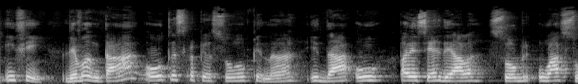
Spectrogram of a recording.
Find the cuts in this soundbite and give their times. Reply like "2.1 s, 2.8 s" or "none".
1.9 s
